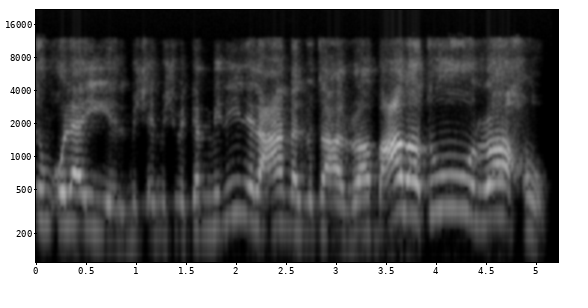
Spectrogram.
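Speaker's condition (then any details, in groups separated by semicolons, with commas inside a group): No condition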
